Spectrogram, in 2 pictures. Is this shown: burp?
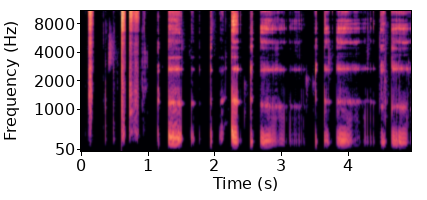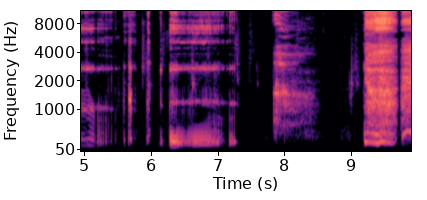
yes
